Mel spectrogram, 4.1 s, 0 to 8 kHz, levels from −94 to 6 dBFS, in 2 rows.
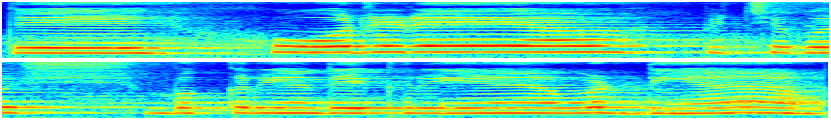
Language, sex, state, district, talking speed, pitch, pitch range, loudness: Punjabi, female, Punjab, Kapurthala, 160 wpm, 285 Hz, 275-310 Hz, -13 LUFS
